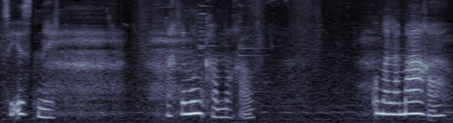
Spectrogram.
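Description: A woman's voice: sits high, slow pace, soft background music. An actress playing a feisty thirteen-year-old girl in a naturalistic radio drama, blunt, impatient and slangy. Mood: worried.

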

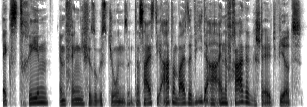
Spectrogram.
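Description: A man's voice: mid-range voice, sing-song, measured pace, vocal fry, a little mellow, no echo, clean studio sound. A man, co-hosting a podcast and explaining things in an earnest, emphatic way. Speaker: podcast co-host.

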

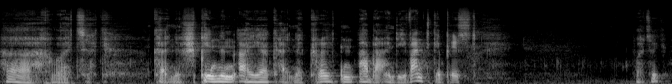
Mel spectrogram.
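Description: An actor playing a pompous, fanatical doctor and scientist in a German radio drama, excitable and scolding, declaiming and repeating phrases emphatically. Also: male voice, fairly low pitch, slow pace, vocal fry, slightly rough, heavily acted. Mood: agitated, demanding.

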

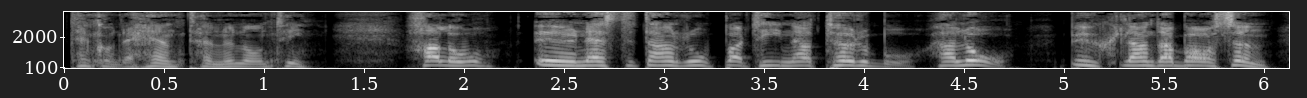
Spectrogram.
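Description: Anxious, fussy mayor for old-time radio drama: high-pitched, courteous, easily flustered, dry studio sound. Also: male voice, lively intonation, darkish tone, no room sound. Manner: nervous, stammering, effusively polite. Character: anxious, fussy male town mayor secretly aiding resistance.

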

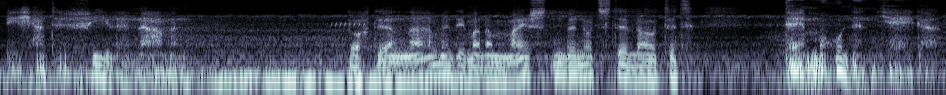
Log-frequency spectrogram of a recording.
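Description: An actor playing a mysterious ancient demon hunter in a fantasy radio drama, whispering slowly and ominously with a breathy, gravelly voice. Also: male voice, low-pitched, noisy background, exaggerated voice. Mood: grave, knowing. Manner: slow, whispering, urgent and ominous.

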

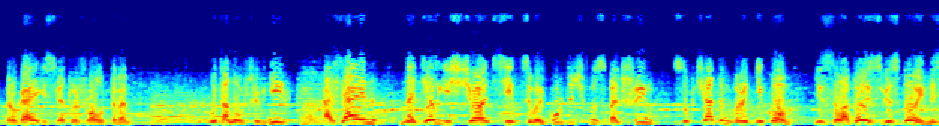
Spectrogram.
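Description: Lively male storyteller, muffled narrow sound. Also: fairly high pitch. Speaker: narrator. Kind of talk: expressive scripted storytelling for children.

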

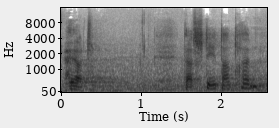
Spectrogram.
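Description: Man, emphatic sermon, repeated phrases, echoey hall, background noise and rumble. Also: expressive, slow pace. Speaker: preacher.

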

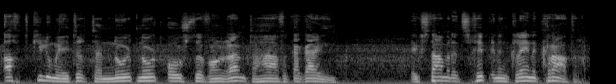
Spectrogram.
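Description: An actor playing a terse, commanding spaceship pilot in a radio drama, reporting in clipped phrases. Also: male voice, on the high side, normal speed, fairly bright tone, a little hiss or hum, close to an everyday voice. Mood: businesslike. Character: terse male highborn spaceship pilot on a covert mission.

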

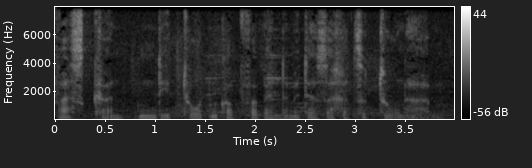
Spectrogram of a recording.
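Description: An actor playing a dry, terse, probing police detective in naturalistic radio drama dialogue. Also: male voice, deep voice, animated, unhurried, gravelly, background noise, exaggerated voice. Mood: dry, confiding.

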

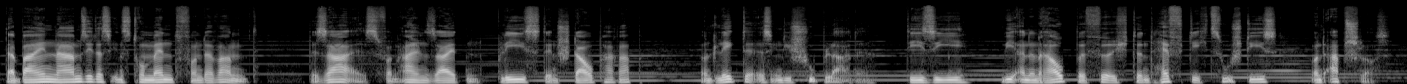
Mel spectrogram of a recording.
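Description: An actor playing an educated, reflective gentleman narrator in a literary radio drama, speaking in a measured, formal way. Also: fairly low pitch, lively intonation, vocal fry, soft background music. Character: curious educated gentleman recounting a sad memory.

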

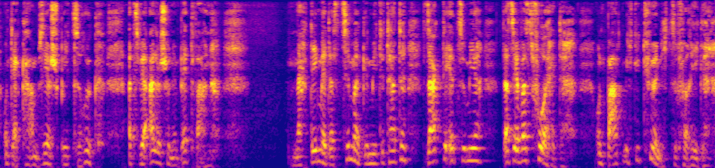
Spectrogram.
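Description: Anxious working-class landlady for radio play: slightly low voice, deferential, earnest, insistent. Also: lively intonation, a little fast, husky, exaggerated voice. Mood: earnest, troubled. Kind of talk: German radio drama acting.

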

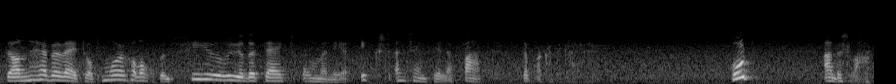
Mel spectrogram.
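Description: Tinny recording, woman acting determined psychic lady, swingy pitch, emphatic, radio drama. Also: animated, normal speed, natural voice. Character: fierce, determined woman leading psychic fight against villains. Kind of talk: Dutch audio drama acting. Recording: thin phone-like sound, faint noise.

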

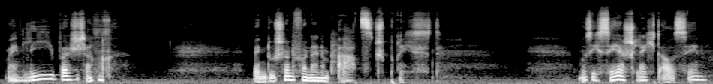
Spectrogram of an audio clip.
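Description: An actress playing a gravely ill older woman in a radio play, tender and wry, her voice weak and breathy. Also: extremely low pitch, animated, very slow, long pauses, full character voice. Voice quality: husky, whispery, creaky. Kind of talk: intimate radio drama acting.

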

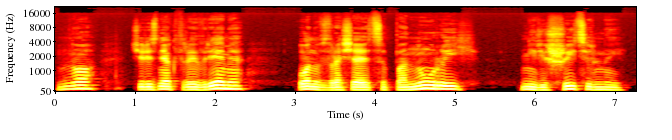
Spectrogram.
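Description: A man as the narrator of a radio play, reading scripted stage action in a measured, expressive storytelling way. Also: mid-range voice, lightly acted.

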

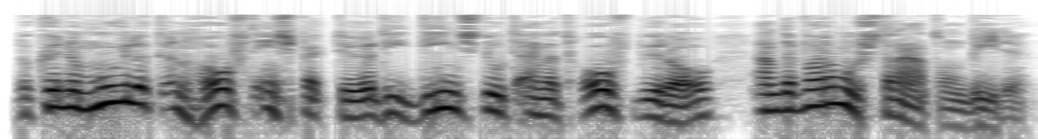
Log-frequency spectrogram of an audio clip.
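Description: A man voicing a calm, wry old police detective in a measured, dignified audiobook delivery. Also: medium pitch, husky, no echo, voice pushed up. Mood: matter-of-fact. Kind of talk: audiobook character dialogue.

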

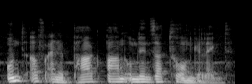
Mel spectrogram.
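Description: An actor playing an eager scientist in a 1970s German radio drama, explaining bold theories in an insistent, professorial way. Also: male voice, medium pitch, very animated, normal speed, gravelly, darkish tone, slightly rough, lo-fi sound, soft background music, full character voice. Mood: earnest lecturing.

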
